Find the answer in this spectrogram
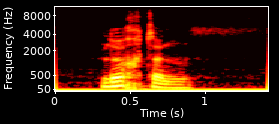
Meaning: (verb) 1. to air, bring something into contact with the air; to give a walk in open air 2. to stand, suffer, tolerate 3. to illuminate, to give off light; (noun) plural of lucht
- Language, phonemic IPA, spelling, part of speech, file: Dutch, /ˈlʏxtə(n)/, luchten, verb / noun, Nl-luchten.ogg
